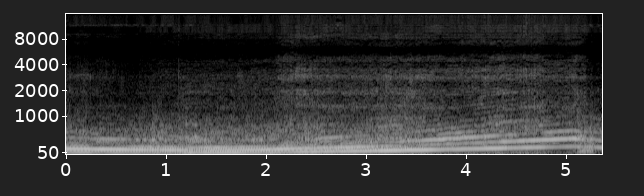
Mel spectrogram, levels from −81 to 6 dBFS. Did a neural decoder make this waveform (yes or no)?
yes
